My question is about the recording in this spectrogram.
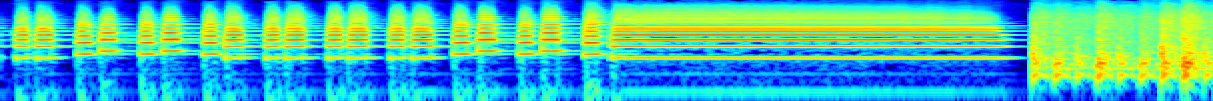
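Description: Upbeat intro music: a quick run of short staccato notes, then one long held note that cuts off suddenly, followed near the end by fuller music with a drum beat.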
